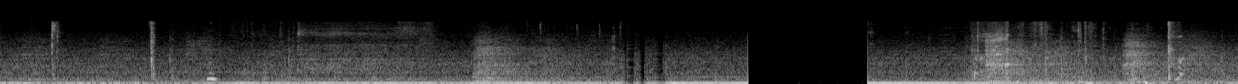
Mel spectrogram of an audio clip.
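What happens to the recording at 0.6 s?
Nothing goes wrong at 0.6 s: the audio runs through intact there, carried over the call path with the band limit of its wideband codec, so no content above 8 kHz.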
